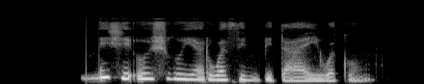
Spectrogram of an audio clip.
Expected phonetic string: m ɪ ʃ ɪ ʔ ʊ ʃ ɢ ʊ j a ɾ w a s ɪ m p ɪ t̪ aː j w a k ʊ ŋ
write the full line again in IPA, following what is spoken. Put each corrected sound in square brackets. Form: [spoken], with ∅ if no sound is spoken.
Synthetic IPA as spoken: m ɪ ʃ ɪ ʔ ʊ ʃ ɢ ʊ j a ɾ w a s ɪ m p ɪ t̪ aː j w a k ʊ ŋ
